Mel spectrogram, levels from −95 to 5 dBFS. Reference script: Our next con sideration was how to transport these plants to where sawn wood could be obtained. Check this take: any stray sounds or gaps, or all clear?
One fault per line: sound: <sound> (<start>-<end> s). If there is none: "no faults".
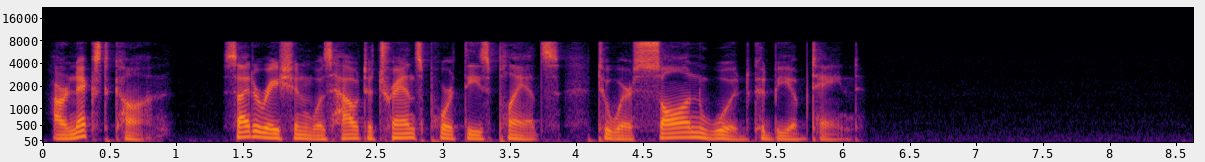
no faults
